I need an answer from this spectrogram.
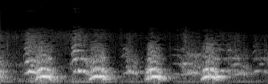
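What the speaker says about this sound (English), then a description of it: "King, the swiftest, strongest of Eskimo lead dogs, blazes the trail through storm and snow" Eskimo husky sled dogs bark loudly and close by, about five rhythmic woofs in quick succession with no one speaking over them.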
